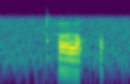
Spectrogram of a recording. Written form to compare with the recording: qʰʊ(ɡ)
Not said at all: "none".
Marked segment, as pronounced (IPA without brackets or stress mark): q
